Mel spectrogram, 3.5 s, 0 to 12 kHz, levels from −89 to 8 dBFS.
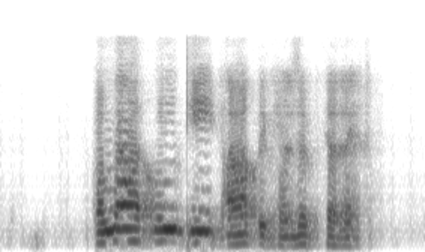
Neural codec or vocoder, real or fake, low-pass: codec, 16 kHz, 0.5 kbps, FreqCodec, smaller model; fake; 7.2 kHz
